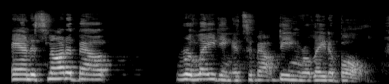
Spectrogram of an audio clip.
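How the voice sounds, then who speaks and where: With a Californian accent, a woman speaks at a moderate pace in a fairly high pitch with ordinary pitch variation. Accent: General American (Californian). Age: 60s. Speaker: direct sales coach. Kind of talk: interview.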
